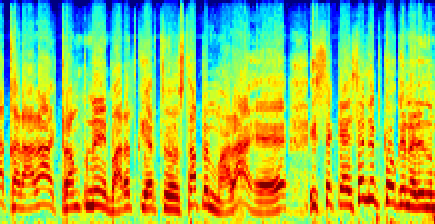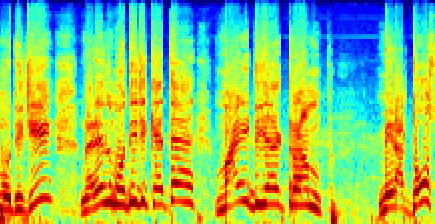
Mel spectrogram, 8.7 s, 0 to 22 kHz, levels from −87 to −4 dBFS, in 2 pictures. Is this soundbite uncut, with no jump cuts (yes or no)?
yes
